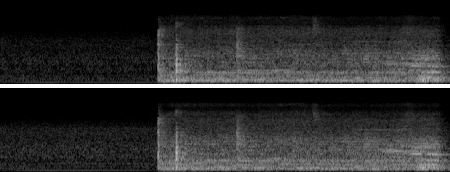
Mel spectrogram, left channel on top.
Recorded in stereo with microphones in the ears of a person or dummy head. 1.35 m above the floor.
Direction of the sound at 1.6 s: 15° right (ahead or behind).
